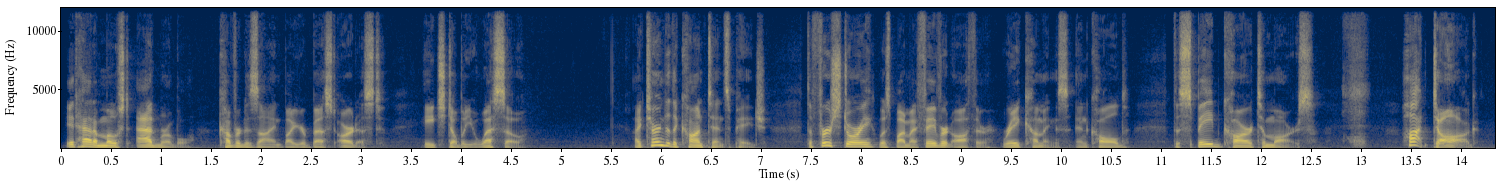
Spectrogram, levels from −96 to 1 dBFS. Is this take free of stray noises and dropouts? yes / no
no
